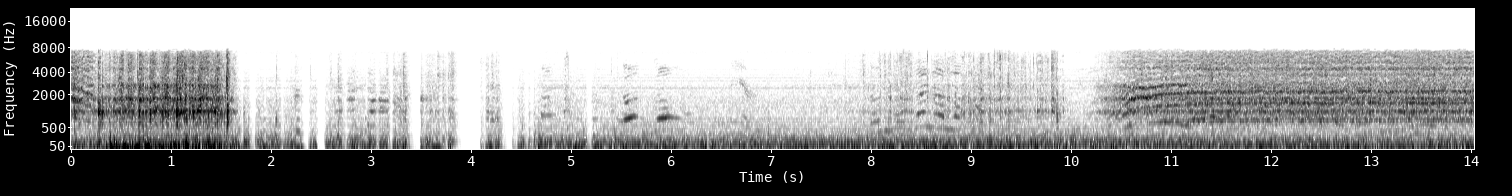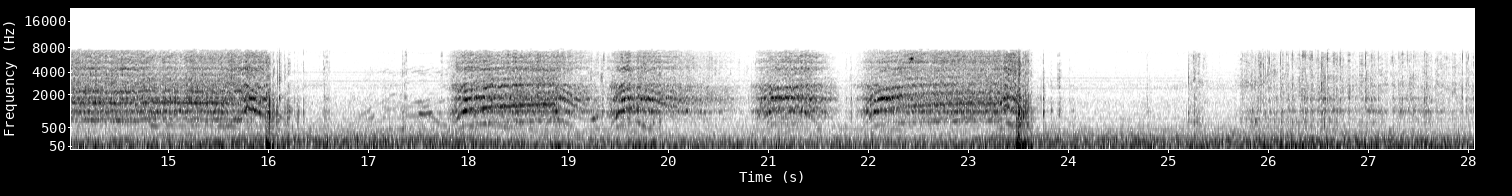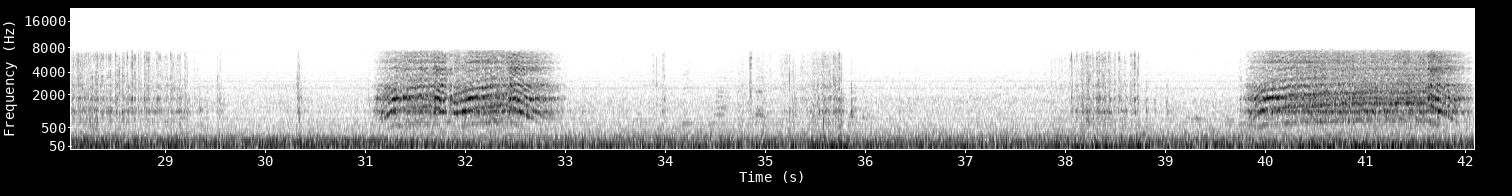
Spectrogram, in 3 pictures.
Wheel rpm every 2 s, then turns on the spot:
140, 20, 10, 0, 30, 100, 200, 190, 40, 100, 60, 120, 0, 20, 10, 110, 10, 10, 10, 40, 100.
8-10 16-18 26-30 34-38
